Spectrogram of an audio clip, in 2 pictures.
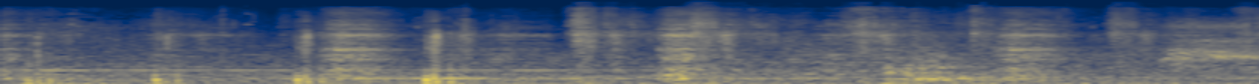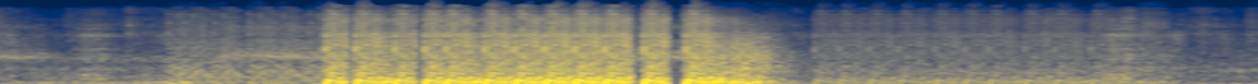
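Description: Gunfire in the video game STALKER Call of Pripyat, a dense spread of shots and clatter that swells into a loud sustained burst of automatic fire near the middle before dropping back.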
